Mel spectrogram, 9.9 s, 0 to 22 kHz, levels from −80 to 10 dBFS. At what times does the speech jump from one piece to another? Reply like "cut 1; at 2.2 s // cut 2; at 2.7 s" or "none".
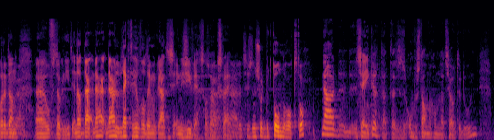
none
